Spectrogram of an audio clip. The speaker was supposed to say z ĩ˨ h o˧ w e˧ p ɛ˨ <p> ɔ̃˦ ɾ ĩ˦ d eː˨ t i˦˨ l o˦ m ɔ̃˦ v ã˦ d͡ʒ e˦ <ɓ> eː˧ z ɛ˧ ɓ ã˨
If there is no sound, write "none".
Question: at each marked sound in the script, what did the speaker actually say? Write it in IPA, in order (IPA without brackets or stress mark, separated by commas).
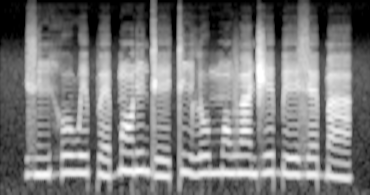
ɓ, ɓ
